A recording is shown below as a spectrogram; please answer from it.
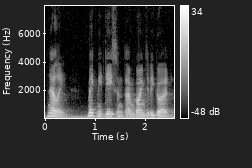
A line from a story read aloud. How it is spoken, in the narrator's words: having screwed up his courage, exclaimed abruptly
